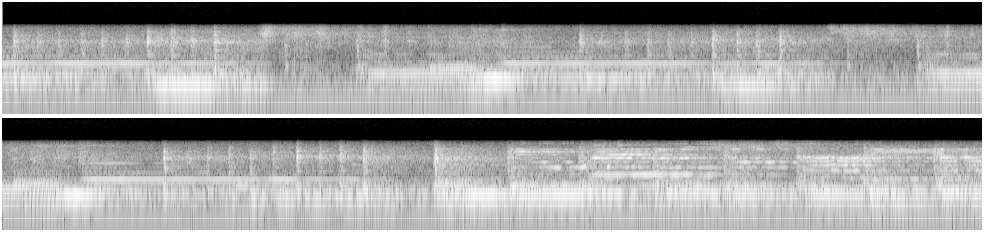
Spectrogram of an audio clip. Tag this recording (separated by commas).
Music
